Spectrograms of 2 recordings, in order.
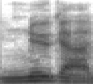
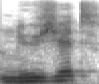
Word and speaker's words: Nougat: my Nexus phone, and that is Nougat, because that's how you say it. You say it Nougat, not Nougat, or whatever you said the other day.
